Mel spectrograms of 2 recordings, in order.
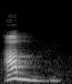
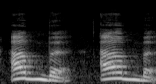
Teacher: Tapi jangan lupa ya syipatnya dia qalqalah harus mantul ya.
